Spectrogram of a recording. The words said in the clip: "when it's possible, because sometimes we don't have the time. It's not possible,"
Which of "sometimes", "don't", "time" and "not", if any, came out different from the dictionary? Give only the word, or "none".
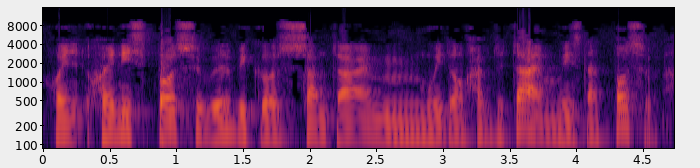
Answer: sometimes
